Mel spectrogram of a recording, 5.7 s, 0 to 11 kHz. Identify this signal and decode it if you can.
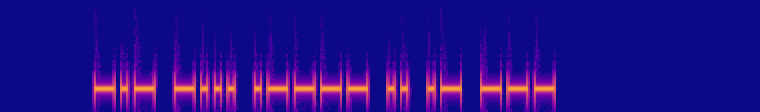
Morse code, heard as a keyed tone, about 24 wpm, 700 Hz. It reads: KB1IAO
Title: Speed Racing - USA 2x3 Call Signs 20wpm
